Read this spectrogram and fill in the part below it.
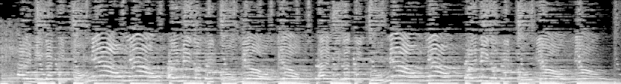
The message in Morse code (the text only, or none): none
